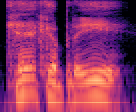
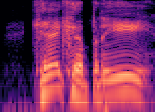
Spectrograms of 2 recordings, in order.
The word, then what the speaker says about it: Kirkcudbright: Well, that's how it's spelled, but apparently it's pronounced Kabri. Kabri. We're going to Kabri.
